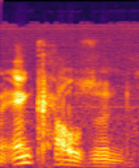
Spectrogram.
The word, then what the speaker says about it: Enkhuizen: Remember the name, Enkhuizen.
